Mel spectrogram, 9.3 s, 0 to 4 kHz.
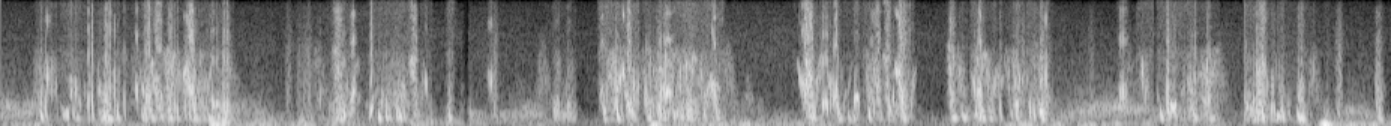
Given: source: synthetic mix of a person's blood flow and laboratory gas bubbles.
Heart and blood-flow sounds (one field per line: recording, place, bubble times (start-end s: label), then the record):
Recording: Doppler ultrasound of blood flow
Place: subclavian vein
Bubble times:
0.23-1.55 s: bubbles
2.08-2.88 s: bubbles
2.97-3.03 s: bubbles
3.24-3.30 s: bubbles
3.67-3.84 s: bubbles
3.98-4.83 s: bubbles
5.27-6.11 s: bubbles
6.30-7.02 s: bubbles
7.44-7.54 s: bubbles
7.57-8.13 s: bubbles
8.29-8.77 s: bubbles
9.15-9.23 s: bubbles
From the record:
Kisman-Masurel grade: 343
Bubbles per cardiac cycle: rolling drumbeat, 9 or more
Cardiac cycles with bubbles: 100%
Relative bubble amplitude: loud (0.450 to 0.775)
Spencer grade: 3 (all of the cardiac periods contain showers or single bubble signals, but not dominating or overriding the cardiac motion signals)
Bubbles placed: anywhere in the cardiac cycle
